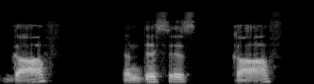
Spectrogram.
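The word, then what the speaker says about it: گاف: uh and then the The Sibling of calf is called goth and you have those twos two roofs on top this is cough g h a a f Goff and this is kaf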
